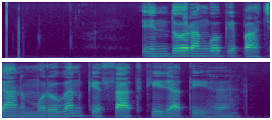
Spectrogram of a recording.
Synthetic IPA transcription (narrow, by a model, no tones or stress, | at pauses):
ɪnd̪oːɾə̃ŋɡõk̬epaɦt͡ʃaːnmʊɾuɡənkesaːt̪ʰkid͡ʒaːt̪iɦɛː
